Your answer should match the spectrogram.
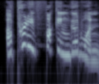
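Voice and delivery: high, loud, indignant; heated retort. A narrator's reading. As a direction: fire it back with outraged pride.

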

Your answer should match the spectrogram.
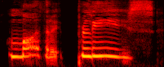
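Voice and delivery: put-on high, pleading child's whimper. A narrator's reading. Child begging departing mother to turn, whimpering. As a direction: plead pitifully as a little girl. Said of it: "she whimpered".

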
